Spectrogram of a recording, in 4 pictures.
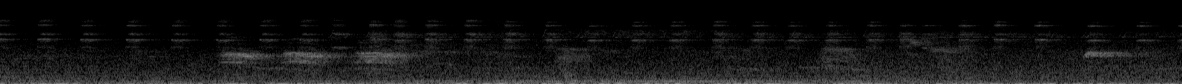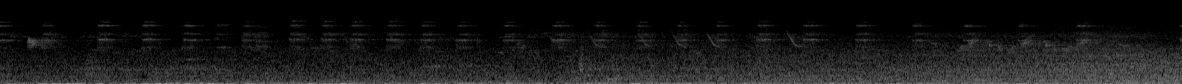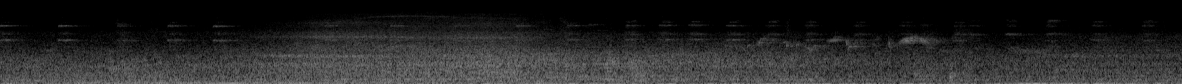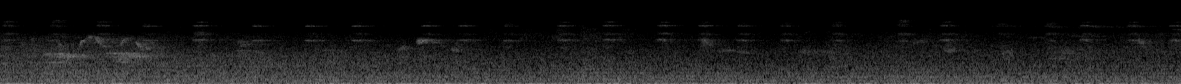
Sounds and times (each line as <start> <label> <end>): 0.0 various other birds 47.2
2.2 crows 4.4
